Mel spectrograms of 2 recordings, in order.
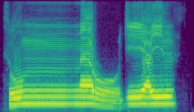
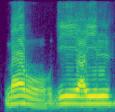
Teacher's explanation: Jadi ra ini bersifat dengan tawassut, pertengahan, pengaliran suaranya pertengahan. Jadi tak boleh kita baca ra mati ini dengan putuskan suara pada ra.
